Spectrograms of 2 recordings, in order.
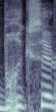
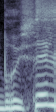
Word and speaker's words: Bruxelles: Vous savez, à partir du moment où tous les Français disent Bruxelles au lieu de Bruxelles, c'est je vrai, me permets...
